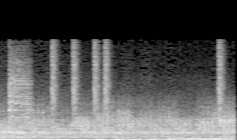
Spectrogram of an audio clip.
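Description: Dubstep track with a heavy, pulsing sub-bass, a slowly falling synth tone and short hi-hat ticks over it.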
